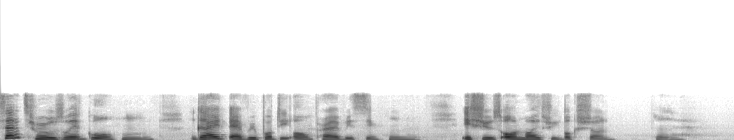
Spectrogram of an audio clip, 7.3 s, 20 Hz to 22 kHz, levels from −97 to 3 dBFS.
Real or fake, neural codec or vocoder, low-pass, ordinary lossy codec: fake; codec, 16 kHz, 0.8 kbps, ZipCodec; 7.2 kHz; MP3, 96 kbps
